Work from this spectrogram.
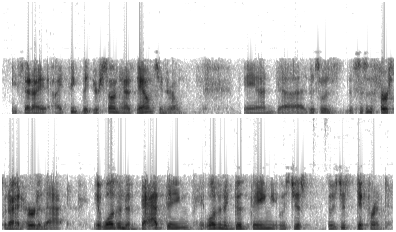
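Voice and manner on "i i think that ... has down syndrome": imitated very quiet voice. Retelling what the doctor told him after the delivery: imitating a very quiet voice. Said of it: "just said in a very quiet voice".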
